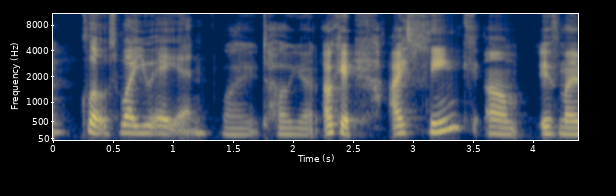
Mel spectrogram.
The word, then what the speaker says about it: Taoyuan: So if you spell it with, the alphabet, it's Taoyuan. Close. Yuan. Taoyuan.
